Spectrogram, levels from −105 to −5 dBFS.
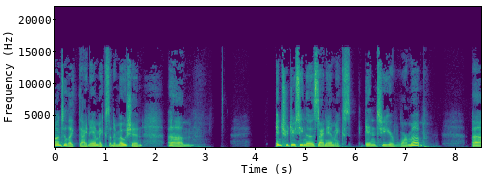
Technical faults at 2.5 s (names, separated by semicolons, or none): none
